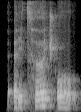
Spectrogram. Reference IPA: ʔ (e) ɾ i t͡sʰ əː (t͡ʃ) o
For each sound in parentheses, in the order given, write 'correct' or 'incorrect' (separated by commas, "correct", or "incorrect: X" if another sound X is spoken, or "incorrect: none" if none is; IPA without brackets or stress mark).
incorrect: ɛ, incorrect: t͡ʃʼ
